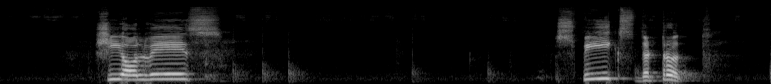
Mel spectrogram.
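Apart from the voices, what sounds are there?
writing an example on the board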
